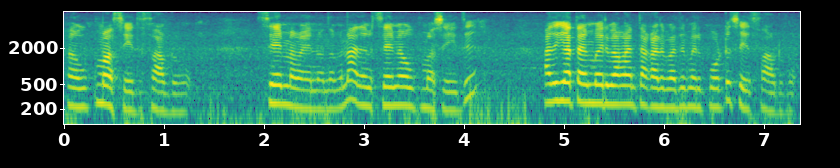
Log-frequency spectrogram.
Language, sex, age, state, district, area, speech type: Tamil, female, 30-45, Tamil Nadu, Tiruvannamalai, rural, spontaneous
